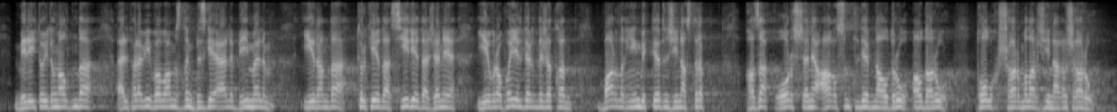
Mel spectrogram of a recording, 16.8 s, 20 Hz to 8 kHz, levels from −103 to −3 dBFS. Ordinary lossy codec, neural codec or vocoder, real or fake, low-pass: none; codec, 16 kHz, 8 kbps, FunCodec, trained on Chinese and English, 25 frames a second; fake; 7.2 kHz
